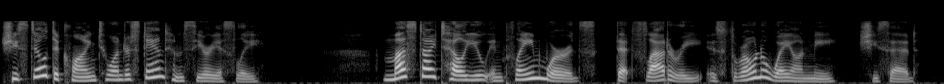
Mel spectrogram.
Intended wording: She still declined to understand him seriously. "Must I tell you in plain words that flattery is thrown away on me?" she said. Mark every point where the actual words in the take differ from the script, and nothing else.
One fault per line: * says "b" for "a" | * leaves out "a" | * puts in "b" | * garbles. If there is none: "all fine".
all fine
